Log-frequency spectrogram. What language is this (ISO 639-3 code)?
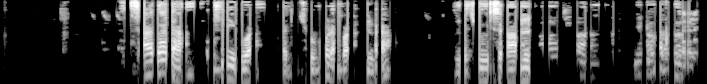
lug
